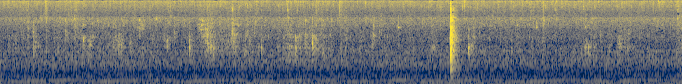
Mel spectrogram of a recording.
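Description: Grated-potato pancakes frying in sunflower oil and butter, a faint sizzle with scattered small crackles. There is a single sharp click about four and a half seconds in, and a faint steady hum underneath.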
